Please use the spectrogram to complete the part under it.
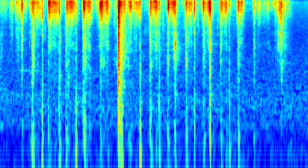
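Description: A deck of tarot cards is shuffled up close, giving quick irregular riffling clicks and flutters with one sharper snap near the middle. No one speaks.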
